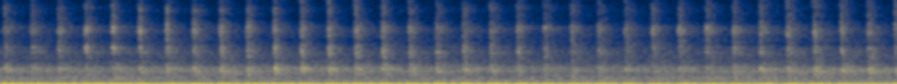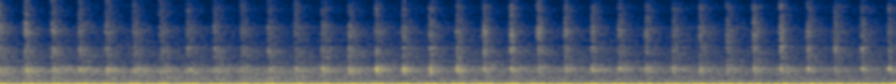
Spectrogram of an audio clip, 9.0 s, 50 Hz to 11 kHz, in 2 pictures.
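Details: CSX diesel locomotive passing Princeton, Indiana, labouring under load, rolling black smoke and then stalling with no traction; a hard, even deep thump about 220 a minute, a suspected rod knock inside the engine.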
